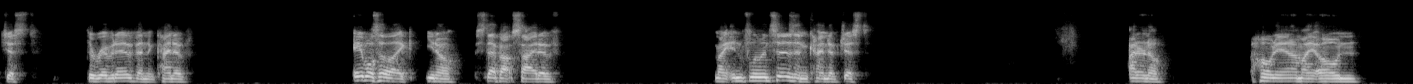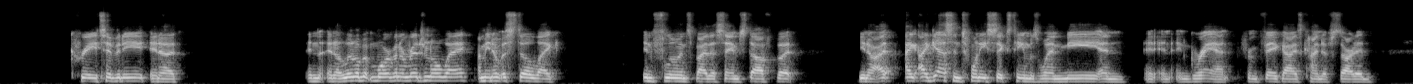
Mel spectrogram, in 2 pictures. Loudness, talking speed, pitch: -15 LUFS, 155 wpm, 135 Hz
